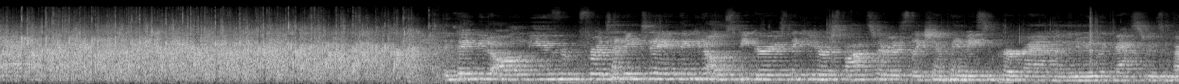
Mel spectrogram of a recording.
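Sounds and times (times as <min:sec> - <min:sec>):
audience applause: 0:00.0 - 0:04.4
speech: 0:04.4 - 0:11.7.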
